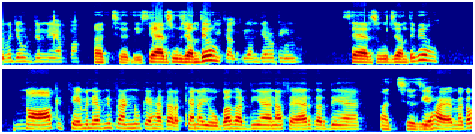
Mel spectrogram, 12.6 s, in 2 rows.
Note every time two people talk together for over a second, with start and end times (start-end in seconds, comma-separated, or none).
none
